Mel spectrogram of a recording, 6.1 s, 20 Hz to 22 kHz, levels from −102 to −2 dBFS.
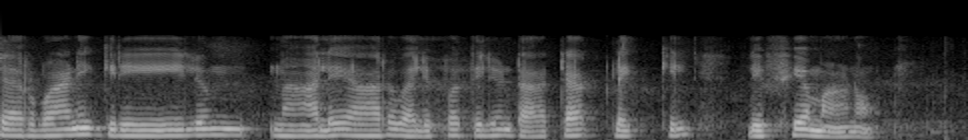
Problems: none marked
